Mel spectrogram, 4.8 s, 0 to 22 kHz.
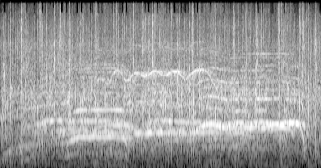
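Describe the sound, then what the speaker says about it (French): An audience applauds and cheers loudly for a schoolchildren's orchestra of CM2 pupils, with whoops and children's shouts rising over steady clapping. "On les applaudit très fort."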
